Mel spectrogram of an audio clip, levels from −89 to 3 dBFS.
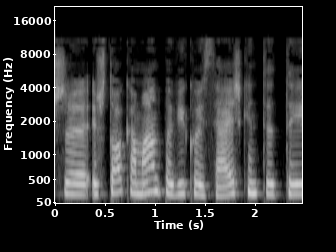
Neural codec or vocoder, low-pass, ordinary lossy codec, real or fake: none; 14.4 kHz; MP3, 48 kbps; real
